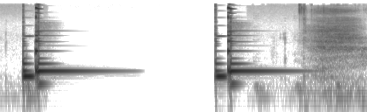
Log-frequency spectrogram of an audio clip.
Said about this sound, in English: So um, let's have a listen and we're going to play them twice because they are indeed microsounds. So, first, we'll hear the sound of success.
